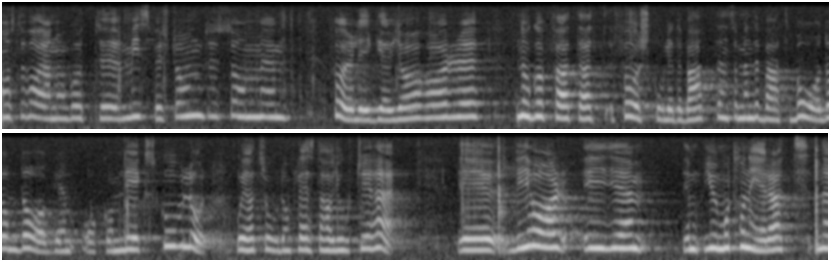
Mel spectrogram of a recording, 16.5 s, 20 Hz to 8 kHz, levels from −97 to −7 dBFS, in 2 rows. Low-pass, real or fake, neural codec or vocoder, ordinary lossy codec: 7.2 kHz; real; none; none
